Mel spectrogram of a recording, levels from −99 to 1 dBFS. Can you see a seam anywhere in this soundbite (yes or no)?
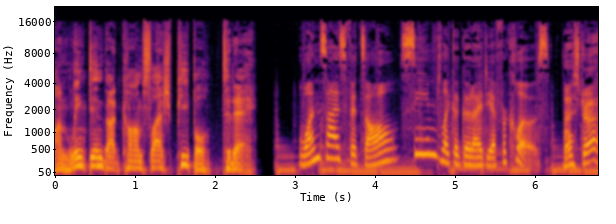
yes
